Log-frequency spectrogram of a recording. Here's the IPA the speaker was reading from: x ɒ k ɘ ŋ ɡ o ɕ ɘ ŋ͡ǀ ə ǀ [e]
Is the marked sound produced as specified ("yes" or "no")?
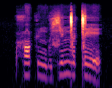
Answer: yes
